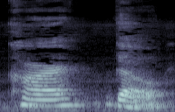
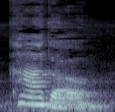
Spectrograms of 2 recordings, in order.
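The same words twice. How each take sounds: First: The r after the first vowel is strongly pronounced. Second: The r after the first vowel is light and soft. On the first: "em inglês americano" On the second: "Em inglês britânico, ... esse R ele fica mais leve, fica mais soft"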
